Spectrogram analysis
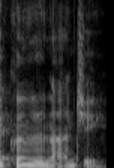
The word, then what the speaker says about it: Kundananji: It's Kundananji, isn't it? Yeah, Kundananji.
